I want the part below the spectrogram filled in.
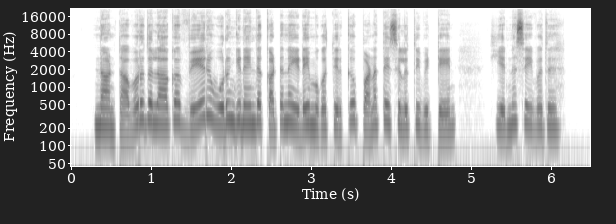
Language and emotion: Tamil, sad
